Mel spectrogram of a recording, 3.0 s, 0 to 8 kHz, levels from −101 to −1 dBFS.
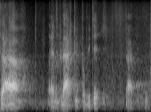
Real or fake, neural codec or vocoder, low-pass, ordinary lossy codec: fake; codec, 16 kHz, 0.5 kbps, FunCodec, trained on Chinese and English, 25 frames a second; none; none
